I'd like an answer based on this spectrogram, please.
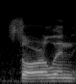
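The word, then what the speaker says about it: psoralen: Sorolin is a word that starts with P, but it's pronounced with an S.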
